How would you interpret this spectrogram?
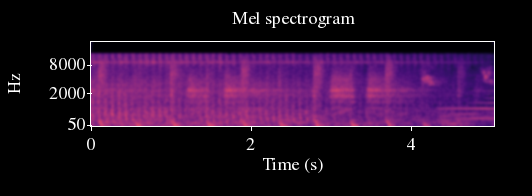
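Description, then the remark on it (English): A helicopter carries a crew away from the crater at the top of Mount Edgecumbe in Sitka, Alaska, after they set a stack of tires on fire; its rotor chops steadily with a dense, rhythmic whump, loud at first and gradually easing as it pulls away, the engine whine thinning out toward the end. No voices. “As thick black smoke began to bellow skywards, the crew got back in the chopper and headed home.”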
